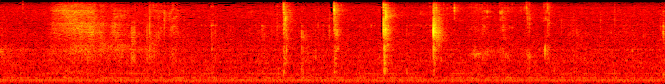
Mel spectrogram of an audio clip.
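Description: A person chewing a bite of spicy sauced roast chicken close to the microphone, with several sharp wet mouth clicks in the middle, over a steady low hum.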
